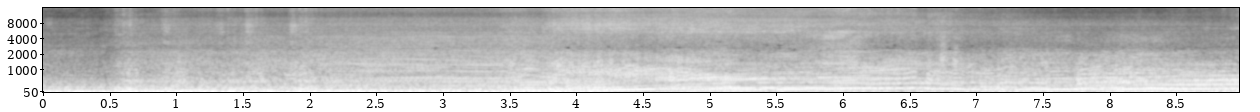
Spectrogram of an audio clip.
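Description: Racing cars accelerating hard, a low rumble giving way about four seconds in to engine notes that sweep up and keep climbing steadily.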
